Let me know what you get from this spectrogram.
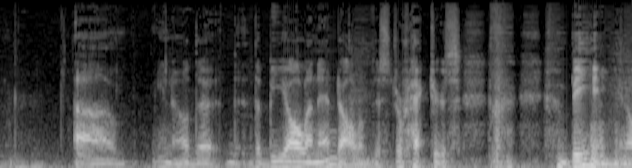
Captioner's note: laughs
